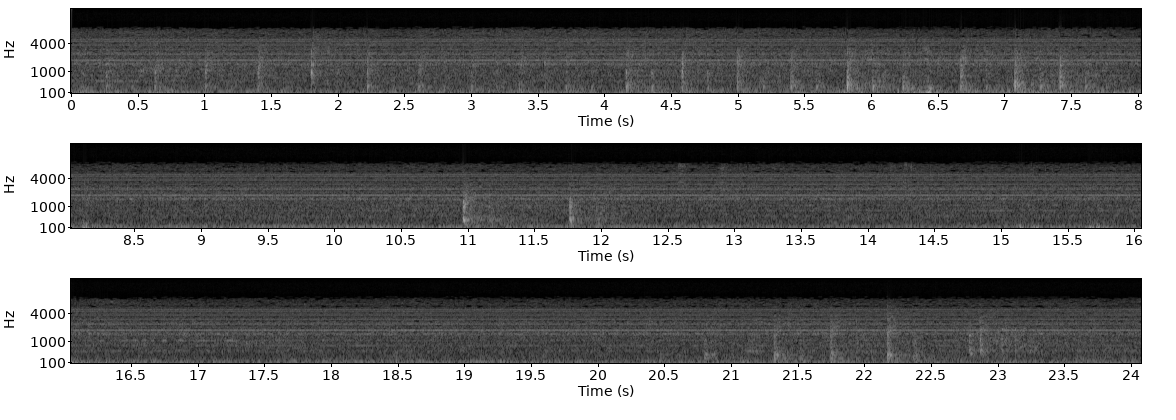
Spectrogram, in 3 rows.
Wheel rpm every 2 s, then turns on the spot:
0, 0, 0, 0, 0, 0, 0, 0, 0, 0, 0, 0.
none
